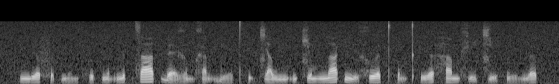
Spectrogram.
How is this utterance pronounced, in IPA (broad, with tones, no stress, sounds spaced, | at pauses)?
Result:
ŋ i˧ ə̯ f ə˨˩ p̚ n ə̤˨˩ m h u˨˩ t̚ n ə̰˧˨ m n ə˦˥ t̚ s aː˦˥ t̚ ɓ ɛ˧˩ ɣ ə̰˧˨ m x a̰˧˨ n ɓ ṳ˨˩ ə̯ t̪ʰ ḭ˧˨ t͡ɕ a˧ w ɲ ə̰˧˥ n t͡ɕ o˧ m n aː˦˥ k̚ ɲ ɨ˧˩ x u˧ ə̯ t̪ʰ o̰˧˨ ŋ t̪ʰ i˨˦ ə̯ h a˧ m x ḭ˧˥ t͡ɕ i˧˩ h w ṳ˨˩ ŋ ə˦˥ p̚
